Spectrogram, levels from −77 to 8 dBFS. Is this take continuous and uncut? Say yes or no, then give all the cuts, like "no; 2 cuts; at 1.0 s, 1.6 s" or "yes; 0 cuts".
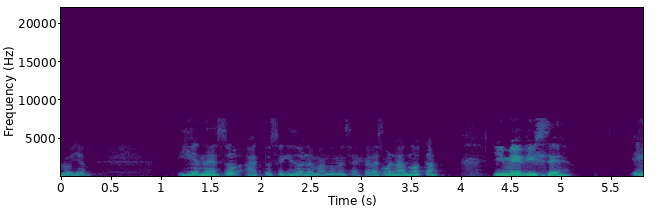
no; 1 cut; at 3.2 s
